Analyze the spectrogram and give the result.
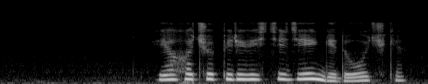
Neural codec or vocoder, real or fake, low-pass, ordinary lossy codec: none; real; 7.2 kHz; none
